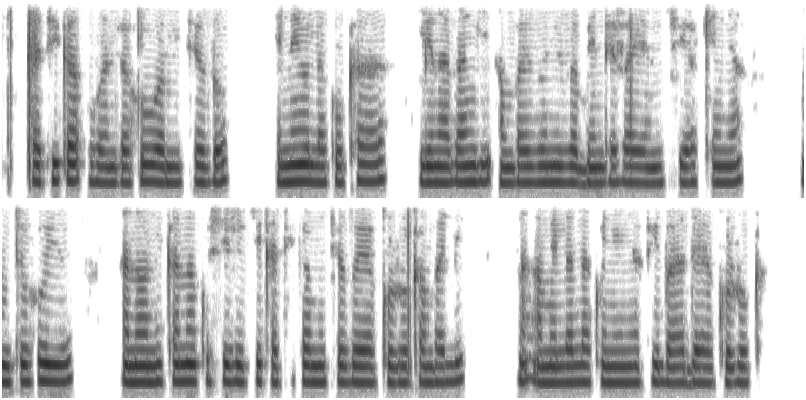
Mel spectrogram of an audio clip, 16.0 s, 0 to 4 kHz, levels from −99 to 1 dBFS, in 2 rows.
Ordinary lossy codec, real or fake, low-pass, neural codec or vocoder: Opus, 64 kbps; real; 3.6 kHz; none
